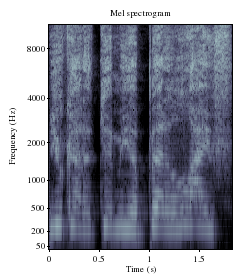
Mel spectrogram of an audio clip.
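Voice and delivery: play-acted, very high-pitched sobbing. Retelling what she said to him at a restaurant, imitating someone crying. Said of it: "And then she's crying like".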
